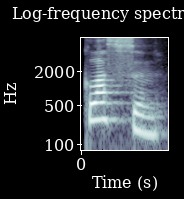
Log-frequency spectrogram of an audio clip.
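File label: "классын", Komi, female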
